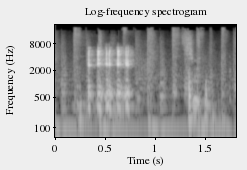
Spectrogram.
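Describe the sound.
A person imitates a goat, letting out a wavering, nasal bleat that quavers rapidly for about half a second, followed by a shorter second bleat, fairly loud.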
